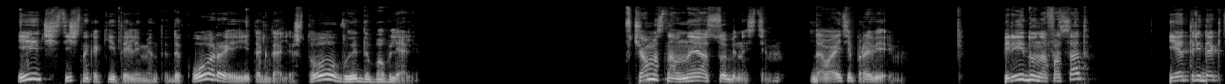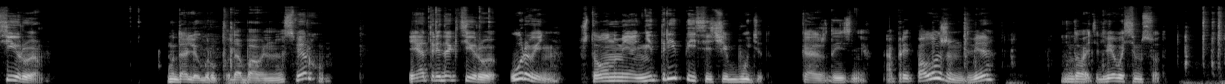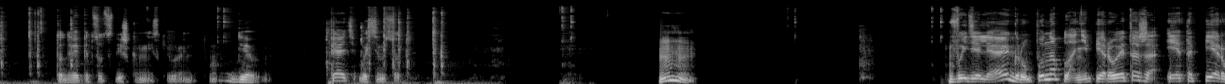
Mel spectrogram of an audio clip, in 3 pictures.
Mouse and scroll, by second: 0.4-2.4 middle drag, 10.4 click, 10.6 click, 13.4 click, 16.4 click, 16.9 click, 26.6 click, 30.0 click, 32.3 click, 33.7 click, 34.6 scroll down 1, 34.9 middle click.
